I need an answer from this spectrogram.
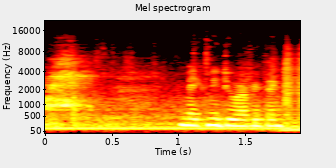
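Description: A woman's voice: medium pitch, flat delivery, fast talker, a crowd in the background. Dry teasing woman, off-mic. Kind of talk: casual chat among friends. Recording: from far off, room noise.

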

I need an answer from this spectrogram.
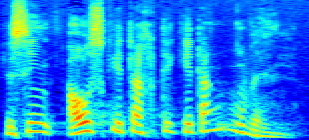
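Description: This is a man lecturing to a live audience, his voice pitched high yet dark and mellow in tone. He rambles through associative wordplay and speaks to his listeners directly and casually. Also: huge pitch swings, a little fast, slightly rough. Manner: addresses listeners directly and informally. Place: lecture room.

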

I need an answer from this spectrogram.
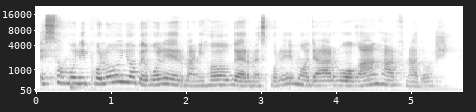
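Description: A woman's voice: medium pitch, a little mellow. Woman reading a novel aloud, roomy echo. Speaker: audiobook narrator.

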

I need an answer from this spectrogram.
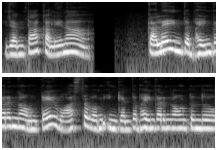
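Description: Woman voicing lonely old widower, earnest and anxious, mellow voice, dull lo-fi audio story. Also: fairly high pitch, fairly even intonation, moderate pace, natural voice.

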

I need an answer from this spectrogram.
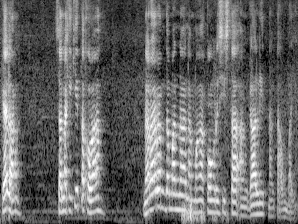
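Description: Opinionated Filipino man, fairly high voice. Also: normal speed, poor audio. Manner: opinionated, animated, mixes English into talk. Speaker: political commentator. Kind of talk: casual political commentary.

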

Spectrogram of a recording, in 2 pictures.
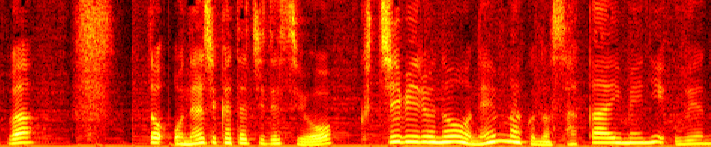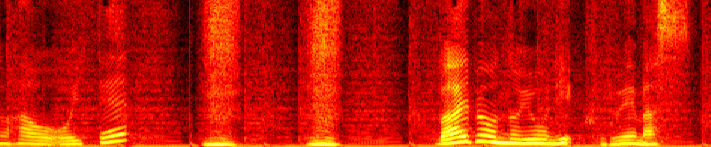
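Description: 英語の発音を丁寧に教える女性の先生で、子どもに語りかけるように楽しげに誘導する。. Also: female voice, moderate pace, soft background music. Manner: playful, coaxing as if to children; animated, lively pitch. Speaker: English teacher. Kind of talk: pronunciation lesson.

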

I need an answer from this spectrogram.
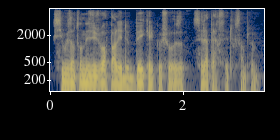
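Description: A man's voice: sits low, level tone, fast talker, vocal fry, mellow, dull audio. A young man giving casual, rambling commentary over a mobile game, full of fillers and restarts. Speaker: gaming video creator.

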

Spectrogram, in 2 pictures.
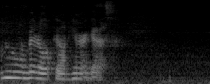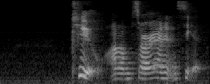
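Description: A woman's voice: medium pitch, moderate pace, gravelly, fairly bright tone, rough recording. A woman hosting a live pearl-opening sale, chatting casually and gushing to viewers by name. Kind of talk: casual live-stream sales chat.

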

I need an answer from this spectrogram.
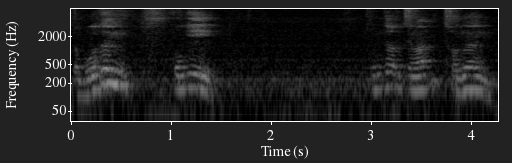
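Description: A man who plays keyboards in a band, answering a fan question at a live showcase in a halting, think-aloud way. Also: a little high. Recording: echoey hall from a distance with faint noise.

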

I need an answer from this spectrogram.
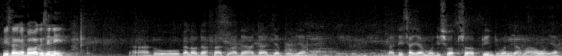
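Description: Home vlogger mom, low chatty woman's voice, family noise around her. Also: flat delivery, normal speed, vocal fry, a crowd in the background. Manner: chatty, keeps addressing viewers as "Bun". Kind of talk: casual home vlog chat.

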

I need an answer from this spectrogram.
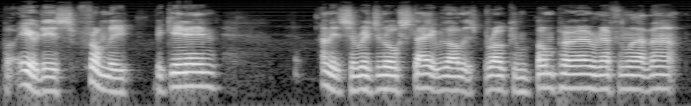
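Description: A man's voice: medium pitch, steady tone, moderate pace, fairly bright tone, smooth. A middle-aged British man casually narrating a hands-on hobby build vlog in an informal, appreciative, chatty way. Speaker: hobby video host, model car builder.

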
